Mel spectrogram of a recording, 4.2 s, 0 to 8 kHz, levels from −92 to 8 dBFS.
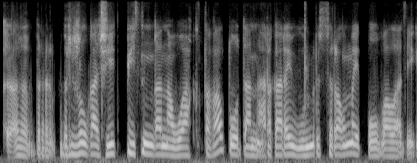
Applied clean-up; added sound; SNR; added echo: neural diffusion model UNIVERSE++.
